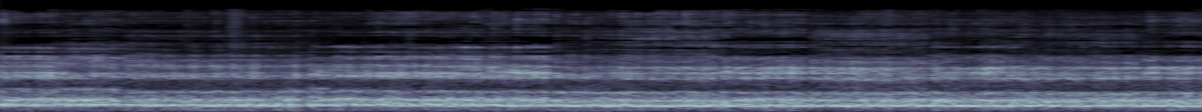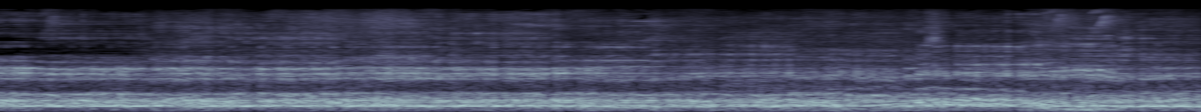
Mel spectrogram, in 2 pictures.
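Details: Tango, a rescued Bolivian red howler monkey at La Senda Verde rescue center in Bolivia, roars in a loud, sustained, droning howl with layered tonal bands, continuous throughout without pause.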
